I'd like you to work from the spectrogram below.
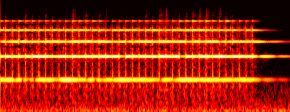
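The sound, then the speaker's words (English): A telephone rings with one steady, bright, trilling ring that lasts about two seconds and then cuts off. “I was on my way out to join her when the phone rang.”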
